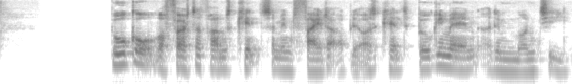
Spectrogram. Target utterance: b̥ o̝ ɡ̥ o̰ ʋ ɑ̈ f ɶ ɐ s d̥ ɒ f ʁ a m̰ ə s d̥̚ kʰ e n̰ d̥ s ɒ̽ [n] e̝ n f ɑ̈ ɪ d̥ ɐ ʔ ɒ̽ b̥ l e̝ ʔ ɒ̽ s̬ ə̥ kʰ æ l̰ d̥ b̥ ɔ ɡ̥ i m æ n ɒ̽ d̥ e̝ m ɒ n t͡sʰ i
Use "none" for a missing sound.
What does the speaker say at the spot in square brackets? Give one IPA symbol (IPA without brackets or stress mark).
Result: m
